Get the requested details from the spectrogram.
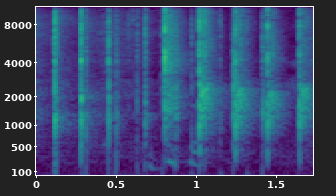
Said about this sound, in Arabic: تصفيق تصفيق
